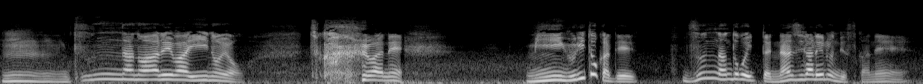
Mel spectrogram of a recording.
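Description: Lively Kansai man chatting solo. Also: high voice, moderate pace, highs cut off. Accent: Kansai Japanese. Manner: rambling, enthusiastic fan commentary. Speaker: podcast host. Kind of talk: casual solo chat.

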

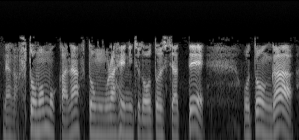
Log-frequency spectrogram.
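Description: A man's voice: mid-range voice, brisk, no room sound, lo-fi sound. Kansai-accented man, chatty and teasing. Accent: Kansai Japanese. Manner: chatty, jokey, teasing asides. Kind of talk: casual solo radio talk.

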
